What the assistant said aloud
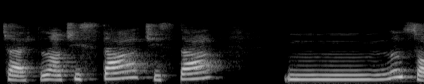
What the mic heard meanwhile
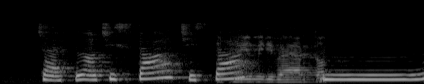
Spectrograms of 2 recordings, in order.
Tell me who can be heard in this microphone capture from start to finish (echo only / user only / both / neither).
both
